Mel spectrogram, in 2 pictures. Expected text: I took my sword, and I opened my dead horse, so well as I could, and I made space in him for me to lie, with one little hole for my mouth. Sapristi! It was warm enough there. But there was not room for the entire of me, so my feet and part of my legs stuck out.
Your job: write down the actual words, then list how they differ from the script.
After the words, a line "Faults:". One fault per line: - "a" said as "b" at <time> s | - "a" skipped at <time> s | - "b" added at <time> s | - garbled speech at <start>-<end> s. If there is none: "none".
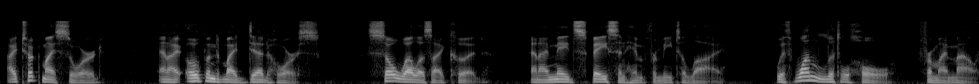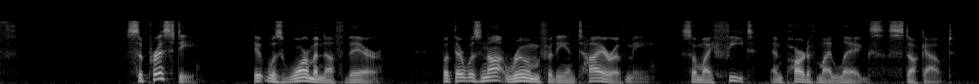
I took my sword, and I opened my dead horse, so well as I could, and I made space in him for me to lie, with one little hole for my mouth. Sapristi! It was warm enough there. But there was not room for the entire of me, so my feet and part of my legs stuck out.
Faults:
none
